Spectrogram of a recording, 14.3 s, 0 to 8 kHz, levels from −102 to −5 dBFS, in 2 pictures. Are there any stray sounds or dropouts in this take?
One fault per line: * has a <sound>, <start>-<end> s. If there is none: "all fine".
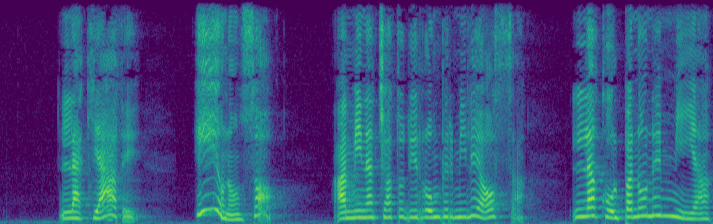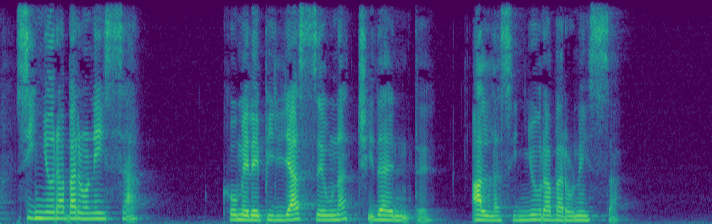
all fine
